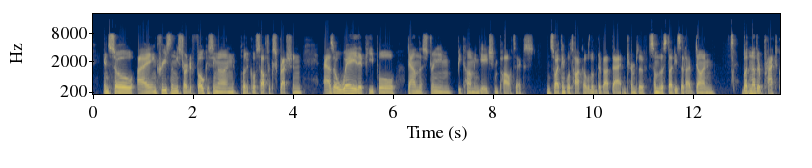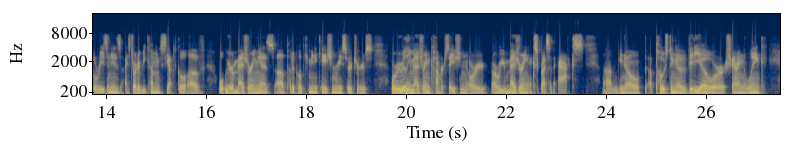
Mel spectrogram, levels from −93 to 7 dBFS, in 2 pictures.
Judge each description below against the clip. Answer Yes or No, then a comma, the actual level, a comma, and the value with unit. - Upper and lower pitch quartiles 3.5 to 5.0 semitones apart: No, average, 3.1 semitones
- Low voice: Yes, low, 105 Hz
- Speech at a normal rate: Yes, average, 180 wpm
